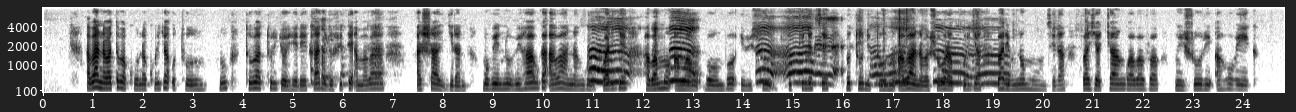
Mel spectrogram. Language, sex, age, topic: Kinyarwanda, female, 36-49, education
